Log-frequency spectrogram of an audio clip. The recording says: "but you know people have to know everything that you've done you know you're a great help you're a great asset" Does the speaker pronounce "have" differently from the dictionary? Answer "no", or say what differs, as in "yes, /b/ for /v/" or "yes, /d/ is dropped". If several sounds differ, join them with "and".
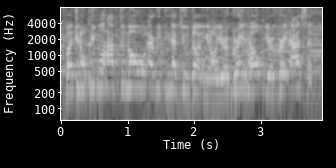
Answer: yes, /f/ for /v/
